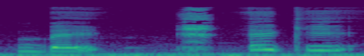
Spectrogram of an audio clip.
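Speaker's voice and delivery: breathy, tearful whisper through crying. Teresa, asked by the others why she is crying, starts to answer, crying. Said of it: "Por que é que estás a chorar".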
